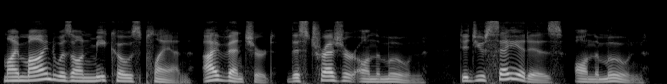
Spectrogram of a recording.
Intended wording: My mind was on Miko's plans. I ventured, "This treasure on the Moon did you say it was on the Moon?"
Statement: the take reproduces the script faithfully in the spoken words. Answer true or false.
false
